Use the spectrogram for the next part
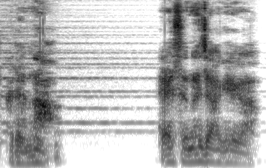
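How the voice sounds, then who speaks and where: A man's voice: deep voice, a little slow, pushed and bright. An actor playing a cheerful eldest brother who coaxes his younger brother in a playful way in a TV serial. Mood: coaxing. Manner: coaxing, playful. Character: cheerful scheming eldest brother, adult man. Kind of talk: TV serial acting. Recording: music playing behind.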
